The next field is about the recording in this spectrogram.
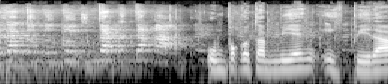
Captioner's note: Tararea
